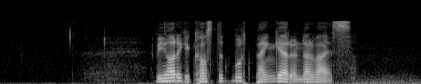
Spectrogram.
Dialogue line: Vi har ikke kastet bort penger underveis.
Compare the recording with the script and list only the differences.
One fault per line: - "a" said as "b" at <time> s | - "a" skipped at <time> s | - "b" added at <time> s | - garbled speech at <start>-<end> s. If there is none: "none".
none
